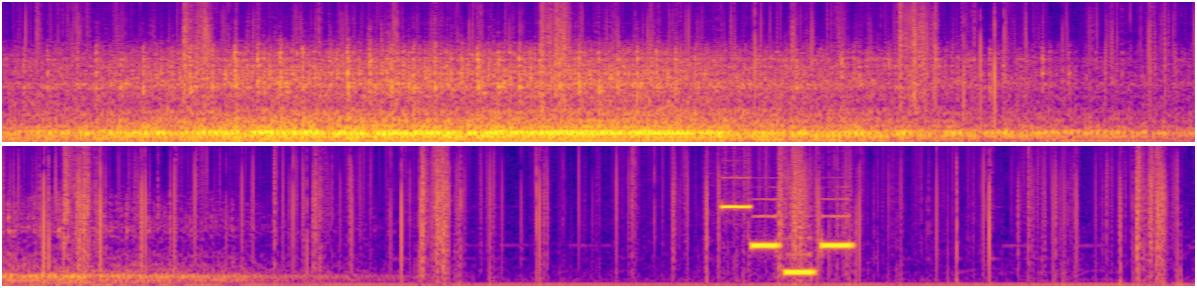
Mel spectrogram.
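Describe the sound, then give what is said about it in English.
A car engine runs as she drives away, a steady broad rumble with a low hum beneath that eases off over the second half. “And away she drove.”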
